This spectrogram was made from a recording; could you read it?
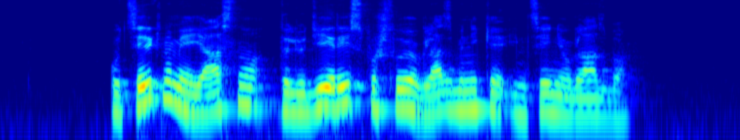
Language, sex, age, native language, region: Slovenian, male, 18-29, Slovenian, Central Slovenia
